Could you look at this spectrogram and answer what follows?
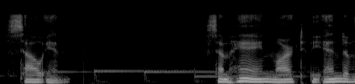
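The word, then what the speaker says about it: Samhain: People gathered every year for a festival called Sam. pronounced sain.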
